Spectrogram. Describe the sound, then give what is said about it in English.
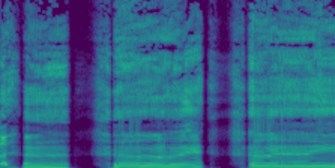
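Loud, drawn-out groaning comes from someone inside a toilet stall, three long, low, strained moans separated by brief pauses. “The groaning started in the stall again.”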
